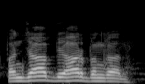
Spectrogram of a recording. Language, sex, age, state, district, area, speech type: Urdu, male, 45-60, Bihar, Khagaria, rural, spontaneous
